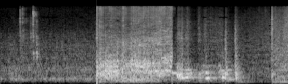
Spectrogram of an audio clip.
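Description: A blade slits packing tape on a cardboard box.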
